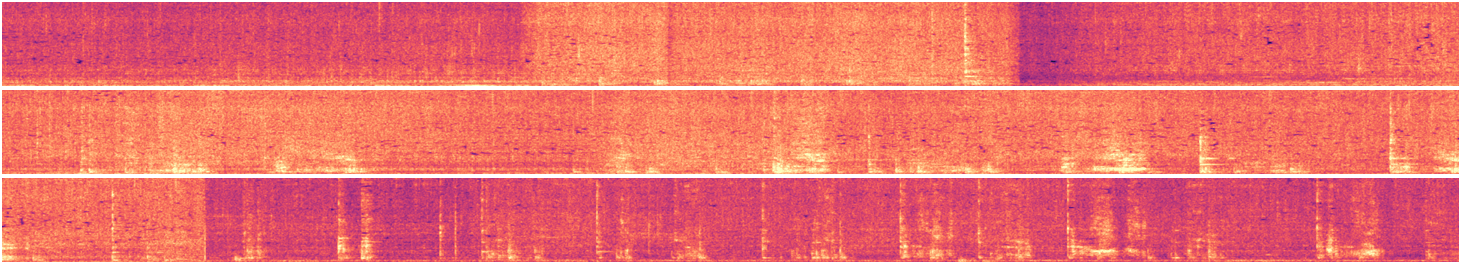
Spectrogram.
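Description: Onion-tomato masala sizzling in a frying pan as ginger-garlic-green chilli paste goes in, then chicken curry frying while a spatula stirs it. In the last several seconds the spatula knocks and scrapes against the pan in quick short clicks.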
